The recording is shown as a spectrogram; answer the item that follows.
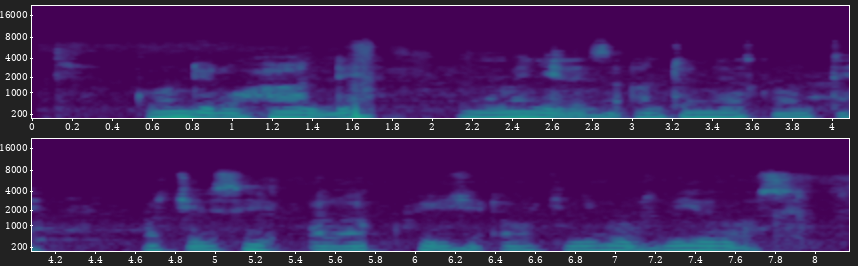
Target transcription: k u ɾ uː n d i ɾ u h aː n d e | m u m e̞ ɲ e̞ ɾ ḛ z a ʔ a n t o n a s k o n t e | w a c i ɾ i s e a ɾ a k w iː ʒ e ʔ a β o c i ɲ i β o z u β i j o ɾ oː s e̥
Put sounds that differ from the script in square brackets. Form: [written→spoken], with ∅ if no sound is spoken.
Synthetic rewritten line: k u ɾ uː n d i ɾ u h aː n d e | m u m e̞ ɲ e̞ ɾ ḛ z a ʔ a n t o n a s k o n t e | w a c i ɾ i s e a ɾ a k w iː ʒ e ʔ a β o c i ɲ i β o z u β i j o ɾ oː s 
